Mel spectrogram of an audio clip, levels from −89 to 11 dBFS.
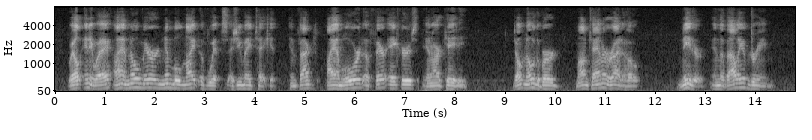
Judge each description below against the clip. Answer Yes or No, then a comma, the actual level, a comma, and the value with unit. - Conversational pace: Yes, average, 155 wpm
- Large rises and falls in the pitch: No, average, 3.8 semitones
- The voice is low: Yes, low, 125 Hz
